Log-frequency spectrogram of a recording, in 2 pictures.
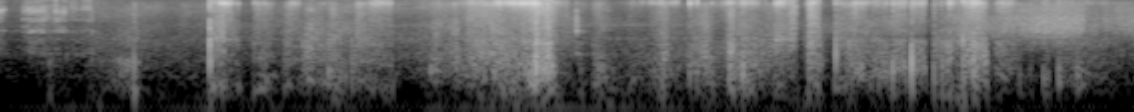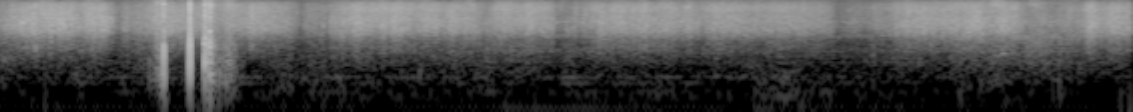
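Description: A tool scratches and crackles close inside an ear.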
